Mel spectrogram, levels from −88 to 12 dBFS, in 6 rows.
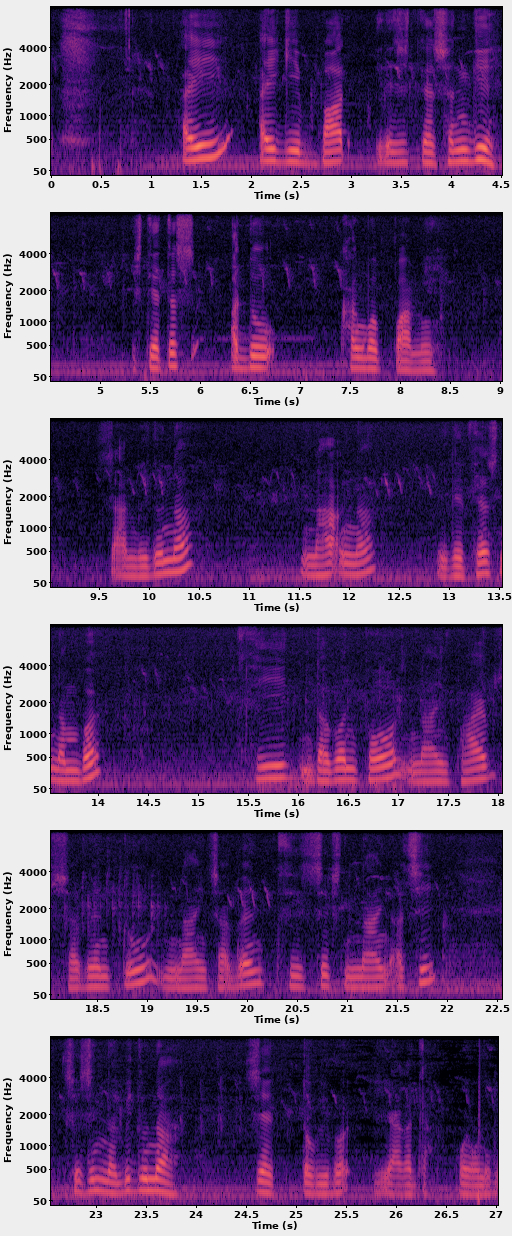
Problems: none marked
